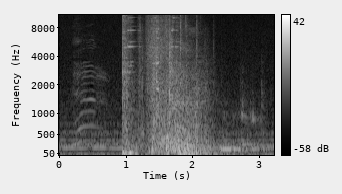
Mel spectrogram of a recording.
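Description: A crowbar forces open a wooden door with a loud crack and creak.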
